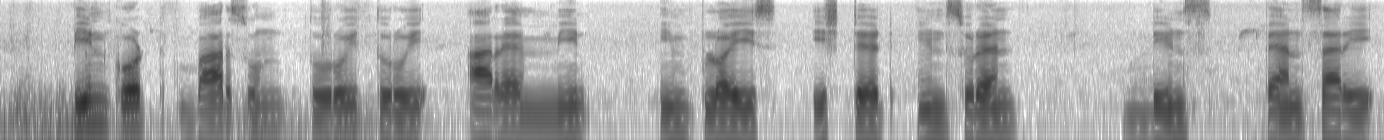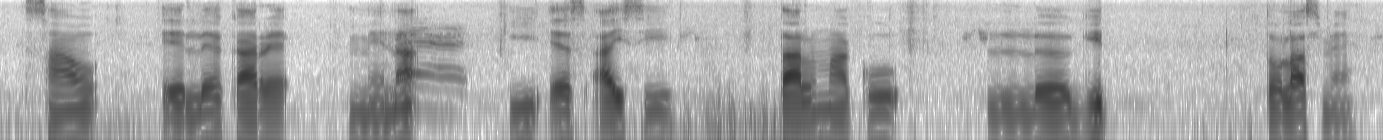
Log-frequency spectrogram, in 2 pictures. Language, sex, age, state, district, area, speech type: Santali, male, 18-30, West Bengal, Malda, rural, read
